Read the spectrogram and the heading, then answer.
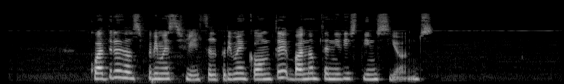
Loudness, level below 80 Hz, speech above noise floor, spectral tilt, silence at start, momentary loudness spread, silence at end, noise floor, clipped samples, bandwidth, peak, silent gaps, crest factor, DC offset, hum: -23 LUFS; -72 dBFS; 36 dB; -3 dB/octave; 0.95 s; 10 LU; 1.35 s; -59 dBFS; under 0.1%; 11.5 kHz; -2 dBFS; none; 22 dB; under 0.1%; none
